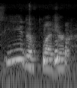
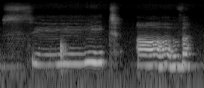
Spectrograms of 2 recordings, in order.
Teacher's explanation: really do a little aspirate and pop that tongue there right behind the back of the top teeth, just a little bit more.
